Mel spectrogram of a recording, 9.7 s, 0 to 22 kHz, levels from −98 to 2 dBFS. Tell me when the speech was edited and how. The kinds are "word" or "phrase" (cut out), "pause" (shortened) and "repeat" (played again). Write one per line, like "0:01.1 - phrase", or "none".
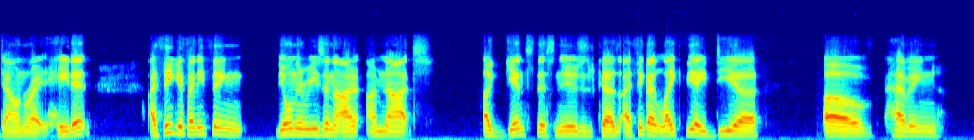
none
